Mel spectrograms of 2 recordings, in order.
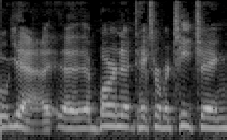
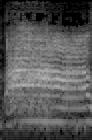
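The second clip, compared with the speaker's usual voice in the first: high, drawn-out comic cry; mock tantrum wail; 8 semitones higher, 5 dB louder than usual. Imitates the henchman's hat-throwing tantrum.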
